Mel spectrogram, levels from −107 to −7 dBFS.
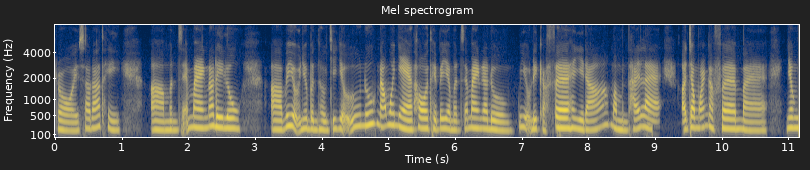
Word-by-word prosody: rồi 175 -3 -2
sau 210 +4 -4
đó 225 +3 0
thì, 185 -5 -5 0.4
ờ, 185 0 0
mình 180 0 -3
sẽ 185 - -7
mang 230 -1 +2
nó 255 - +2
đi 240 -3 +4
luôn. 220 -2 +2 0.4
Ờ, 190 0 +1
ví 255 +7 +1
dụ 250 - +2
như 210 +1 -2
bình 200 -2 -2
thường 185 -2 -2
chỉ 205 +3 -5
giữ 210 +4 -1
nước 300 +3 +1
nóng 250 0 +1
ở 285 - +2
nhà 215 -7 +3
thôi 220 -2 +4
thì 205 - -1
bây 215 +1 0
giờ 205 - +1
mình 185 -1 -4
sẽ 210 +3 -6
mang 225 0 +2
ra 210 -1 +1
đường. 175 -4 -1
Ví 245 - -4
dụ 230 - -2
đi 200 0 +1
cà 185 - -6
phê 225 -2 +8
hay 220 -1 0
gì 195 - +1
đó, 205 +9 -2
mà 225 -5 -1
mình 185 -2 -2
thấy 205 +2 -1
là 210 -7 0 0.3
ở 180 - +2
trong 230 +1 +2
quán 235 +4 -2
cà 255 - 0
phê 210 -1 +2
mà 175 -3 -3 0.3
nhân 225 0 0
210 Hz, 275 wpm, -22 LUFS, 190-230 Hz, 0.4 s, phê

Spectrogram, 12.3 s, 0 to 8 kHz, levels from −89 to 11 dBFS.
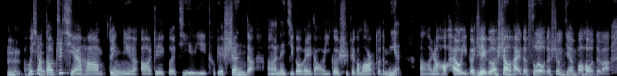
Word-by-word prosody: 嗯， 205 -4 -2
回 250 +3 +3
想 225 -9 0
到 225 +3 +5
之 285 +11 0
前 155 - 0
哈， 160 -2 +1 0.2
对 200 -2 +1
你， 150 -6 -4
呃， 140 +1 -3
这 155 -3 -3
个 145 -1 -5
记 145 +6 -10
忆 335 - +1
力 325 -2 -2
特 185 - -16
别 165 +1 -1
深 215 +2 +1
的， 190 - 0 0.3
呃， 145 -1 -2
那 155 +1 0
几 145 0 -6
个 135 - +1
味 140 -1 -1
道， 125 -1 -6
一 135 0 -8
个 155 +2 -1
是 - - -7
这 155 -2 -5
个 145 - -1
猫 170 +3 +1
耳 170 - +3
朵 135 - -6
的 140 - -8
面， 185 +4 -3 0.4
呃， 135 +1 -7
然 140 -1 0
后 140 -1 +3
还 155 - +2
有 150 -2 +9
一 125 - -4
个 150 +4 +4
这 175 +1 +6
个 155 -1 +4
上 210 +1 +6
海 - - +4
的 165 - -3
所 195 +3 -1
有 - - +5
的 175 +1 -5
生 200 -2 -4
煎 195 -1 -4
包， 190 +1 +1
对 185 -2 -8
吧？ 155 - -5
160 Hz, 265 characters per minute, -22 LUFS, 145-200 Hz, 0.4 s, 有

